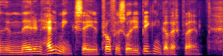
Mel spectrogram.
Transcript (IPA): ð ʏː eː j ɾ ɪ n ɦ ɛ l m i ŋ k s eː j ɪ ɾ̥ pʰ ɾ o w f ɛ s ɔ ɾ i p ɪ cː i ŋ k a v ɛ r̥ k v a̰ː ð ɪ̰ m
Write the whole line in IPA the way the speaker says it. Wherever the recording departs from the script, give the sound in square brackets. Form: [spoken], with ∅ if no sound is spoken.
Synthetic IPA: ð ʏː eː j ɾ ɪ n ɦ ɛ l m i ŋ k s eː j ɪ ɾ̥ pʰ ɾ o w f ɛ s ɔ ɾ i p ɪ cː i ŋ k a v ɛ r̥ k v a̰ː ð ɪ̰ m

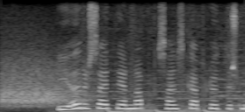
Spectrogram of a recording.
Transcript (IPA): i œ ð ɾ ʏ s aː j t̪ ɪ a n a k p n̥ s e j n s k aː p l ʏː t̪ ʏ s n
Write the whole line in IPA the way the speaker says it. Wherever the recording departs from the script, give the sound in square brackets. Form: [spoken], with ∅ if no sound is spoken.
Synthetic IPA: i œ ð ɾ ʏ s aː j t̪ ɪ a n a [∅] p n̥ s [a] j n s k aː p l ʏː t̪ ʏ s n

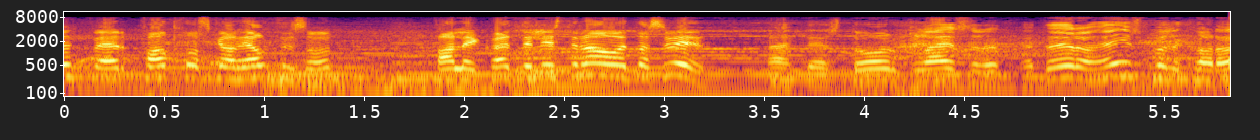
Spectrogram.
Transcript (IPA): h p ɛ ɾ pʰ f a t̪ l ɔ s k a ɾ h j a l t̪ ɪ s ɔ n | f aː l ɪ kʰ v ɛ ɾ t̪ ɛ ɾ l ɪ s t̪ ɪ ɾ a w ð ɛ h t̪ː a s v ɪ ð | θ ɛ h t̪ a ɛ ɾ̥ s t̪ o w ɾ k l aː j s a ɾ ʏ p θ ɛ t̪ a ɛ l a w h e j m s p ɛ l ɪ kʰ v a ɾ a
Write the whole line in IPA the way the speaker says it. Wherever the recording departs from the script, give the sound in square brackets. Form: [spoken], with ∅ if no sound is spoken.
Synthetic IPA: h p ɛ ɾ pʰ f a t̪ l ɔ s k a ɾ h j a l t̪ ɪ s ɔ n | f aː l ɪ kʰ v ɛ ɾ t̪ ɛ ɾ l ɪ s t̪ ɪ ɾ a w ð ɛ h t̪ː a s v ɪ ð | θ ɛ h t̪ a ɛ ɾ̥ s t̪ o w ɾ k l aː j s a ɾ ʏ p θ ɛ t̪ a ɛ [ɾ] a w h e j m s p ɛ l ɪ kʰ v a ɾ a

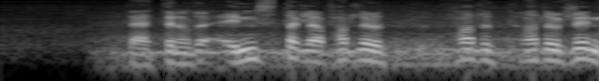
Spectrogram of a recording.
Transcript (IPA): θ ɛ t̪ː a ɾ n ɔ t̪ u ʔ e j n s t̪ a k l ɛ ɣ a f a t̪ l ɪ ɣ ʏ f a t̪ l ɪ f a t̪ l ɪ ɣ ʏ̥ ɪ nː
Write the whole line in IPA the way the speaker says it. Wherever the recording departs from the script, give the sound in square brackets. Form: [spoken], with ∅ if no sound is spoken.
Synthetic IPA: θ ɛ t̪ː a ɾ n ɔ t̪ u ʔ e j n s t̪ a k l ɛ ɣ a f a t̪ l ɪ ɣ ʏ f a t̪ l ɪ f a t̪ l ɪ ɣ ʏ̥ ɪ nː

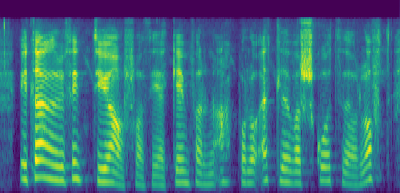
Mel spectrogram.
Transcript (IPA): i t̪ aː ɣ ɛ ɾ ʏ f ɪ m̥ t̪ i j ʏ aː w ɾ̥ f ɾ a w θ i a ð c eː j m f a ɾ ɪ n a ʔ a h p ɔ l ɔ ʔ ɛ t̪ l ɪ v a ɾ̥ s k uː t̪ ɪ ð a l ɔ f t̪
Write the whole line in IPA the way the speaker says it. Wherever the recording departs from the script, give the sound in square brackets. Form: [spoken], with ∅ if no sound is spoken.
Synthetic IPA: i t̪ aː ɣ ɛ ɾ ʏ f ɪ m̥ t̪ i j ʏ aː w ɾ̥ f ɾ a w θ i a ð c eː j m f a ɾ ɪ n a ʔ a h p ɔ l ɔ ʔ ɛ t̪ l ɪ v a ɾ̥ s k [ɔː] t̪ ɪ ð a l ɔ f t̪

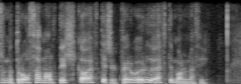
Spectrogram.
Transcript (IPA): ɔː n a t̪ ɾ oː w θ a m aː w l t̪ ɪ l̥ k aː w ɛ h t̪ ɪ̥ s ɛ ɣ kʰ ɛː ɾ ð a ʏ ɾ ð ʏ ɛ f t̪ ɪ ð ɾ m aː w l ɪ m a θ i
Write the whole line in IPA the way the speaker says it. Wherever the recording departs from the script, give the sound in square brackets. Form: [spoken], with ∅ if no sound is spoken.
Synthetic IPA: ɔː n a t̪ ɾ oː w θ a m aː w l t̪ ɪ l̥ k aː w ɛ [f] t̪ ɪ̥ s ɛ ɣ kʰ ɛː ɾ [v] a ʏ ɾ ð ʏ ɛ f t̪ ɪ [∅] ɾ m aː w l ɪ [n] a θ i

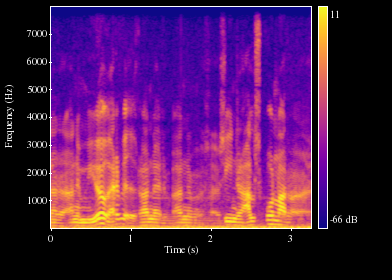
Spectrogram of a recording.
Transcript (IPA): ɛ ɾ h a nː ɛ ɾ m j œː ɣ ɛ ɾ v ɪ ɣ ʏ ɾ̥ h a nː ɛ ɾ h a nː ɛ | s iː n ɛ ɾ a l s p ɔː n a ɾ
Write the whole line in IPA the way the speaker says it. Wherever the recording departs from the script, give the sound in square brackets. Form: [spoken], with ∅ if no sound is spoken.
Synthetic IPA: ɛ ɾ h a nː ɛ ɾ m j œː ɣ ɛ ɾ v ɪ [ð] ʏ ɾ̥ h a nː ɛ ɾ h a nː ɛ | s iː n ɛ ɾ a l s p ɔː n a ɾ

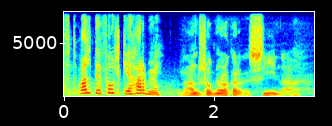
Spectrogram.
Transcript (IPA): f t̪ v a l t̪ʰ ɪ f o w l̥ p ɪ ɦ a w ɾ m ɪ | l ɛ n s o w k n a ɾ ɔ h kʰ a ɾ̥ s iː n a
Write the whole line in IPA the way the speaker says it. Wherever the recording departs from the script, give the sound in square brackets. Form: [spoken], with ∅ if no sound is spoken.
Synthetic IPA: f t̪ v a l [t̪] ɪ f o w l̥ [c] ɪ ɦ a [∅] ɾ m ɪ | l [a] n s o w k n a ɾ ɔ h [k] a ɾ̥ s iː n a

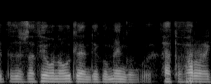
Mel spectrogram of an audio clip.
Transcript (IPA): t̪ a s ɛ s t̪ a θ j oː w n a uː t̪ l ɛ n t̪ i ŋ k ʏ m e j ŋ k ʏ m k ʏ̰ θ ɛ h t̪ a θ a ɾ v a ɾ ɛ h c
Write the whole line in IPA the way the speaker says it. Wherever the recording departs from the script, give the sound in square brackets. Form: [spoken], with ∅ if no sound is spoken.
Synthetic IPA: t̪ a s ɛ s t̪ a θ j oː w n a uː t̪ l ɛ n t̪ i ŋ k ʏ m e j ŋ k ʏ [ŋ] k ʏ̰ θ ɛ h t̪ a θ a ɾ v a ɾ ɛ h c

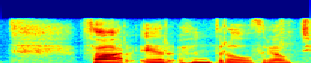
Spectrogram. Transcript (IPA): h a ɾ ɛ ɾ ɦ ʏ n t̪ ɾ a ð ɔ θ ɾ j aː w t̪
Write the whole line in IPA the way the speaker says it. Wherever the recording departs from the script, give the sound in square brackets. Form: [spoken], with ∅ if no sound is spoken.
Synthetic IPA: [θ] a ɾ ɛ ɾ ɦ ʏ n t̪ ɾ a ð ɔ θ ɾ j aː w [t̪ʰ]

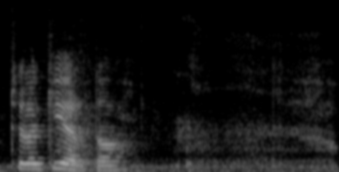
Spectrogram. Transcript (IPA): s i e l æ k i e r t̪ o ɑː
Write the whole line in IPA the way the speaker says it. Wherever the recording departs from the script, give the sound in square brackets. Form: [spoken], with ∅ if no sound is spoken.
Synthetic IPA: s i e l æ k i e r t̪ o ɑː

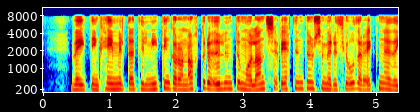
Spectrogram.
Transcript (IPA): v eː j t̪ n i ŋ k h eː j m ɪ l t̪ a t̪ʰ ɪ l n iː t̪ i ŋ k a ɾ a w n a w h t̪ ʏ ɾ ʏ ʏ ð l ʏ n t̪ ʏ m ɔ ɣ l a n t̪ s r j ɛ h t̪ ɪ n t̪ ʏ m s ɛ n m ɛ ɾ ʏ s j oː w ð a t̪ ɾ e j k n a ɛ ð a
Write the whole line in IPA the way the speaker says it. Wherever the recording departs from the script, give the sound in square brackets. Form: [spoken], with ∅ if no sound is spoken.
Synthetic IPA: v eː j t̪ n i ŋ k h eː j m ɪ l t̪ a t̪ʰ ɪ l n iː t̪ i ŋ k a ɾ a w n a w h t̪ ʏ ɾ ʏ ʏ ð l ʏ n t̪ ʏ m ɔ ɣ l a n t̪ s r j ɛ h t̪ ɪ n t̪ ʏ m s ɛ [∅] m ɛ ɾ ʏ [θ] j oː w ð a [∅] ɾ e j k n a ɛ ð a

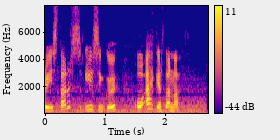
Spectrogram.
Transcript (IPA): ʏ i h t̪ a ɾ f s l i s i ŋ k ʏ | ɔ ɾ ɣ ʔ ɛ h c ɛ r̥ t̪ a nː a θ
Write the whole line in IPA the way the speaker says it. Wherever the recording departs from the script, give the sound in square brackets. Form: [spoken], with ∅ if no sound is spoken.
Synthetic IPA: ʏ i [s] t̪ a ɾ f s l [iː] s i ŋ k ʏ | ɔ [∅] ɣ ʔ ɛ h c ɛ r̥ t̪ a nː a θ

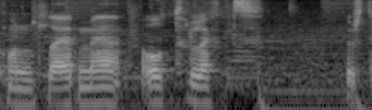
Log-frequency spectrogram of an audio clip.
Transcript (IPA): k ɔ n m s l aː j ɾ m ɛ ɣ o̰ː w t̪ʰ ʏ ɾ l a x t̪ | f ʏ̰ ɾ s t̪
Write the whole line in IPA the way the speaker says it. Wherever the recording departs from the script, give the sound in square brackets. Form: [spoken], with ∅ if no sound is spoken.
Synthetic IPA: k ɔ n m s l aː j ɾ m ɛ [ð] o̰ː w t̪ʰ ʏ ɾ l [ɛ] x t̪ | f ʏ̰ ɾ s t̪

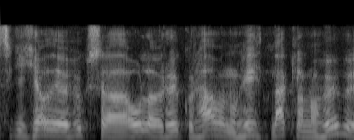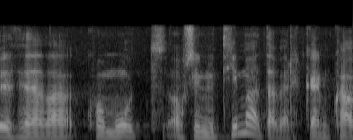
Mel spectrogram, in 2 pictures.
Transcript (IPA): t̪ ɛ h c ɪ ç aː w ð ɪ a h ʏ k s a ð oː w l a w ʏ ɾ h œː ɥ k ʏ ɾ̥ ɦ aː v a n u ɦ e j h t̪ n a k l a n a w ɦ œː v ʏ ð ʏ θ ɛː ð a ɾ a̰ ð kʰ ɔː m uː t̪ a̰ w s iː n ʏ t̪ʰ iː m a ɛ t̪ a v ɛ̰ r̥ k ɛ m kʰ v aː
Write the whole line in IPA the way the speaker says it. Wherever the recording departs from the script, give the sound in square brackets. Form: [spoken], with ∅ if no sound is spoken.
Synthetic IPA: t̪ ɛ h c ɪ ç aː w ð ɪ a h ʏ k s a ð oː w l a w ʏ ɾ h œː ɥ k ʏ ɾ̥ ɦ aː v a n u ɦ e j h t̪ n a k l a n a w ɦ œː v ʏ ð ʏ θ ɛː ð a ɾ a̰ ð kʰ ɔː m uː t̪ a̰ w s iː n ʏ t̪ʰ iː m a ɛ t̪ a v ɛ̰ r̥ k ɛ [n] kʰ v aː

